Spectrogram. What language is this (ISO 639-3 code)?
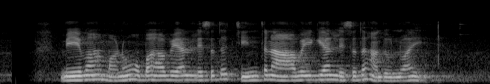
sin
